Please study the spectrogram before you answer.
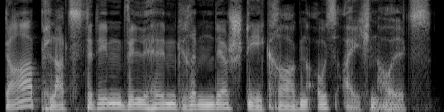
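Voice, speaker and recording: A man's voice: fairly low pitch, lively intonation, takes it slowly, no room sound, clean studio sound. A man narrating a comic fairy tale in a mock-solemn storytelling manner.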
